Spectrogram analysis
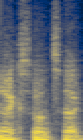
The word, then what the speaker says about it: Exotech: Got the Exotech. Exo Tech. I said the brand name wrong. I said exo XO caged is a different brand, a different RC brand.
